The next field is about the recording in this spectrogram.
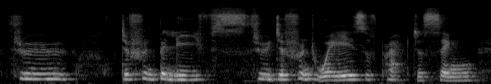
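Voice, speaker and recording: An older woman giving a reflective dharma talk as a meditation teacher, gentle and measured, with a voice a little croaky from flu. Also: a little high.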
